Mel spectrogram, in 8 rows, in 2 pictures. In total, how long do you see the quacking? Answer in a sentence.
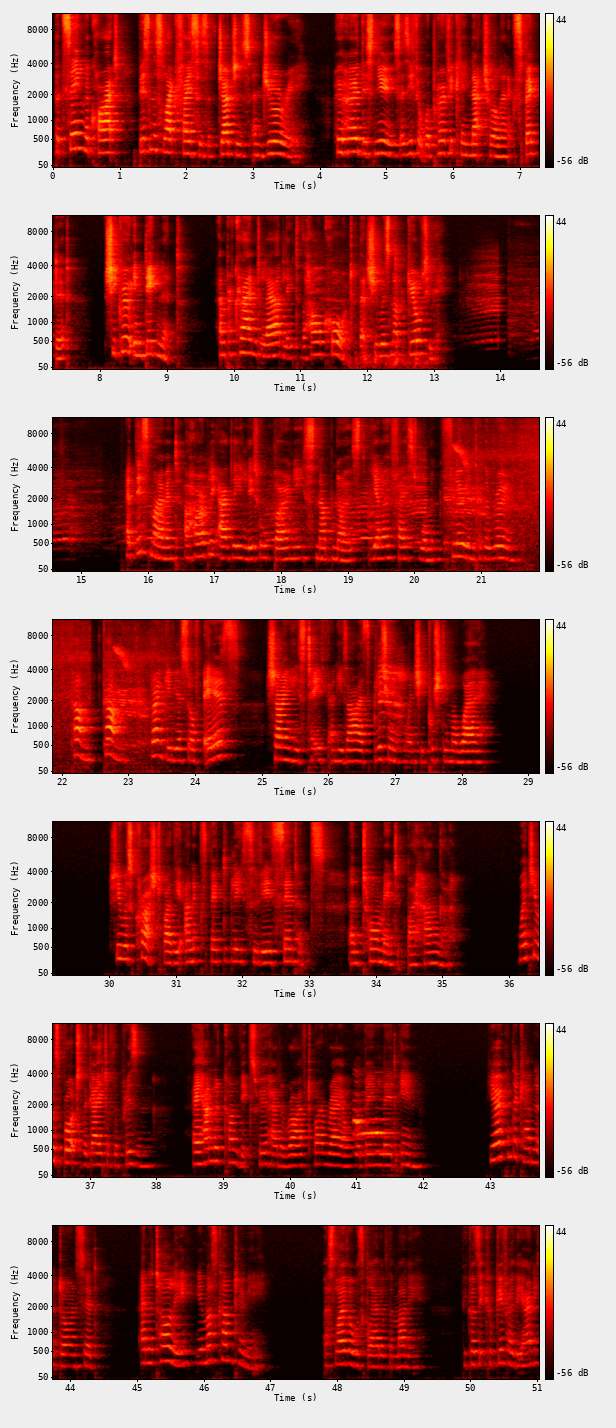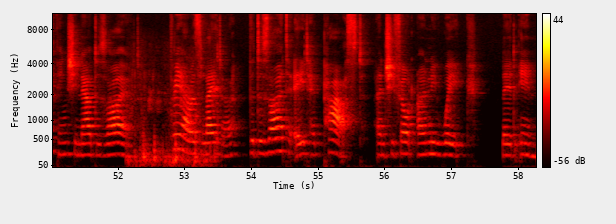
You can hear the quacking for 3 seconds altogether.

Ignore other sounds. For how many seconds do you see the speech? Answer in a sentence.
The speech can be heard for 51 seconds in total.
